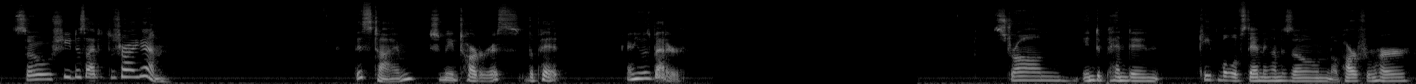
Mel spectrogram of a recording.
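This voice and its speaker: Actress as nerdy best friend, female, ASMR roleplay. Lively, swooping intonation, mid-range voice, rambling, wry asides. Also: mid-range voice. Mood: enthusiastic storytelling. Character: nerdy, playful best friend rambling through Greek myths. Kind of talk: ASMR roleplay, casual one-sided chat to listener.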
